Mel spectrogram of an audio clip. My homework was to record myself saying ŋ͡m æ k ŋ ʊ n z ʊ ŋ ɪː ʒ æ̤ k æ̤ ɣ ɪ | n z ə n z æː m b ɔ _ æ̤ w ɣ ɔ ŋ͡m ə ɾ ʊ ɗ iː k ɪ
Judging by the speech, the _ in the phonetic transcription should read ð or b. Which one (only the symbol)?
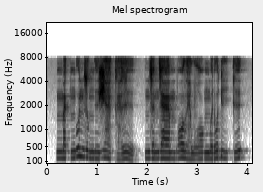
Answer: ð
